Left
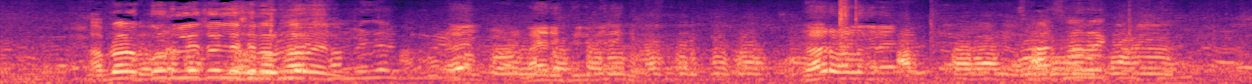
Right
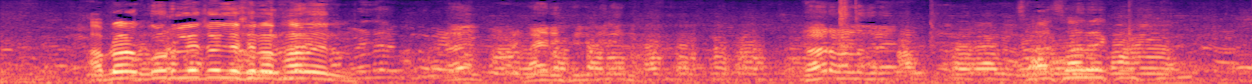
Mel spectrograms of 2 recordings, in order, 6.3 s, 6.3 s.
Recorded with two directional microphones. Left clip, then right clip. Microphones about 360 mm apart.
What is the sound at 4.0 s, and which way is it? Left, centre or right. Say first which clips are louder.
Speech: even; left.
